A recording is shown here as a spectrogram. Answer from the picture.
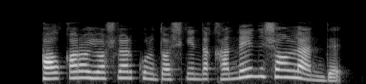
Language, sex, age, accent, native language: Uzbek, female, 18-24, Sirdaryo, Uzbek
